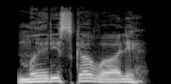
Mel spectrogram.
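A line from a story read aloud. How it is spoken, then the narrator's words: Through gritted teeth. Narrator (Russian): сказал сквозь зубы Легиар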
